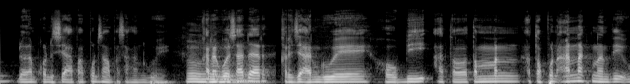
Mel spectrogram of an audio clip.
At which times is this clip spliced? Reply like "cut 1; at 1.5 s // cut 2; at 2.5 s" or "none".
cut 1; at 1.7 s // cut 2; at 2.8 s // cut 3; at 4.4 s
